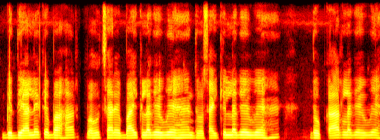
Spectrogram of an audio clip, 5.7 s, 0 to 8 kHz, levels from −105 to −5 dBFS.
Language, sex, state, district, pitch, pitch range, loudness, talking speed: Hindi, male, Jharkhand, Palamu, 145 Hz, 140-150 Hz, -18 LUFS, 200 wpm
